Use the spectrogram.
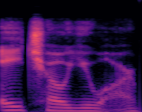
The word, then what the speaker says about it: hour: You write H-O-U-R, but you say hour. The H does not make a sound.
